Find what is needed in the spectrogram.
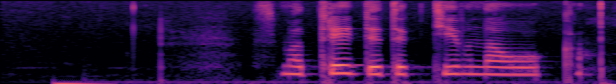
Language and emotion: Russian, neutral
